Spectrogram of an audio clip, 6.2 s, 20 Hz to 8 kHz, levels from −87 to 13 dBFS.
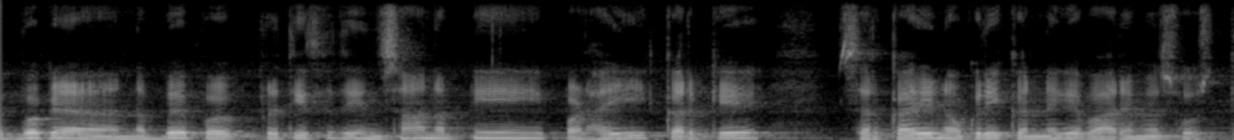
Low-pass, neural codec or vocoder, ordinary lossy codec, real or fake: none; none; none; real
